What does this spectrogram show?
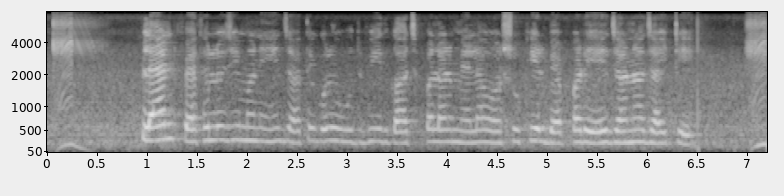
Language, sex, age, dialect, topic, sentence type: Bengali, female, 18-24, Western, agriculture, statement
